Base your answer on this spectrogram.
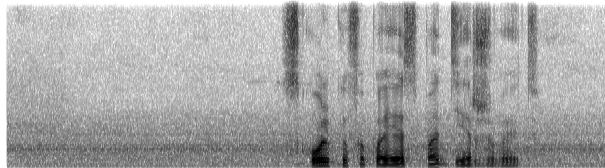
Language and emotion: Russian, neutral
